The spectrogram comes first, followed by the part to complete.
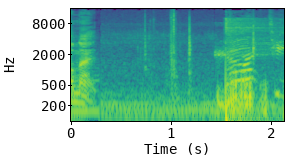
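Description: A sung line with guitar cuts off, then a short quieter stretch with a few faint clicks. About one and a half seconds in, a loud voice starts over a very deep bass.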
